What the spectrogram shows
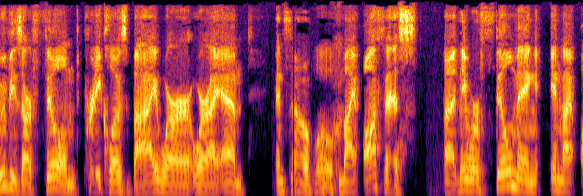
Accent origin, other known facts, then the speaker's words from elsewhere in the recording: Cleveland, Ohio, United States; So I'm from Cleveland, Ohio, and all of the New York scenes in the Avengers movies are filmed in Cleveland.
